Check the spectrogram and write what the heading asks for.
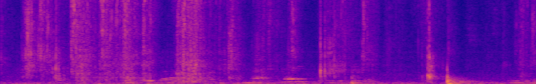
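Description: Low, untranscribed talk in a small room, with scattered clicks and rustling handling noises and one sharp knock about three seconds in.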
